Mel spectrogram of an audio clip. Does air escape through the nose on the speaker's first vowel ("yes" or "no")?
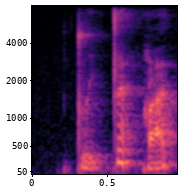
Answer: no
